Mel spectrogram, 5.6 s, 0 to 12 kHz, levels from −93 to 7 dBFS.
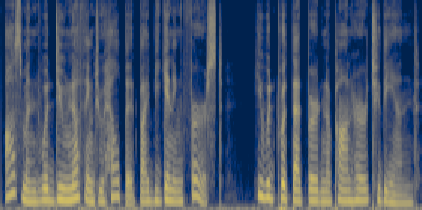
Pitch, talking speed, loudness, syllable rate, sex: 175 Hz, 215 wpm, -19 LUFS, 5.1 syllables/s, female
